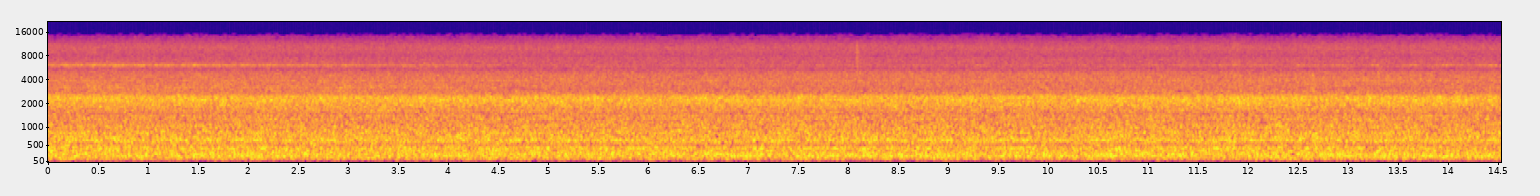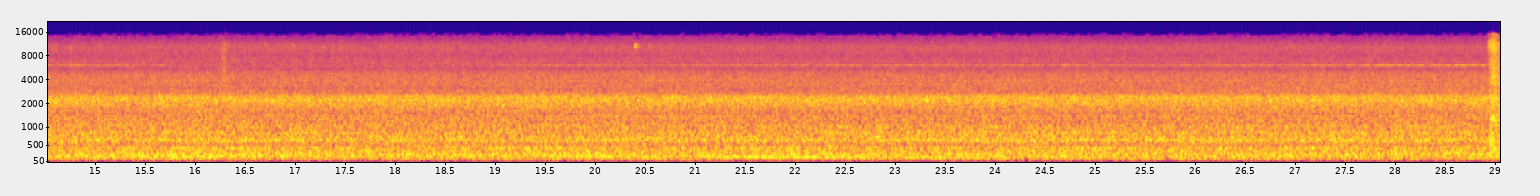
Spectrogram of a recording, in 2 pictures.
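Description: Shinkansen train's running noise heard from inside the passenger car: a steady rumble and rush of wheels on rail and motors as the train runs slowly on its final approach to the platform.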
